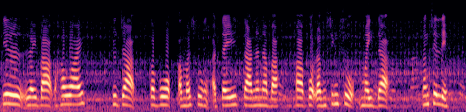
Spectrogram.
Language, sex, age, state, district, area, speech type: Manipuri, female, 18-30, Manipur, Kangpokpi, urban, read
